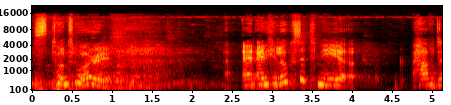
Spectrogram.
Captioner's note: laughter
